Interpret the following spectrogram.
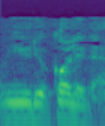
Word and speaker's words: Vibrio cholerae: Claro, Vibrio, así se escribe, digamos, y se nombra como Vibrio cólera, digamos.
